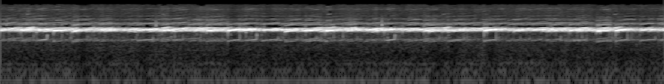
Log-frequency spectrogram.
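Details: Night chorus of spring peepers at a frog pond early in the year: countless high-pitched whistled peeps overlapping into a continuous, even trill, with a soft low drone beneath.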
